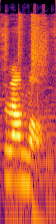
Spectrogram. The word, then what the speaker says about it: plumber: प्लम्बर का बी हमेशा silent होना चाहिए. It is called as a plumber.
